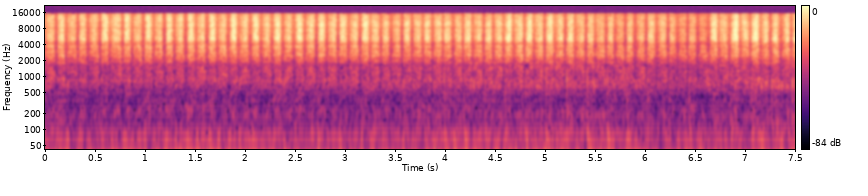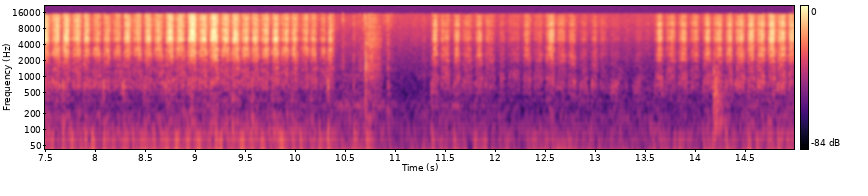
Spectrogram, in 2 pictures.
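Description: A black-barrel colored pencil shades a page of an open paper coloring book lying flat, rubbing back and forth in quick, repeated strokes. The result is a steady, dense, scratchy hiss that is bright and papery over a faint low rumble. It eases briefly in the last third before the strokes pick up again.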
